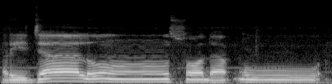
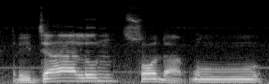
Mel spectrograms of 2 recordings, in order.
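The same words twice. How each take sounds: First: The n sound is hidden and nasalized. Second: The n sound is pronounced clearly. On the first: "dibaca menjadi uh, samar" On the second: "yang seharusnya bacaan tulisannya itu adalah"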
